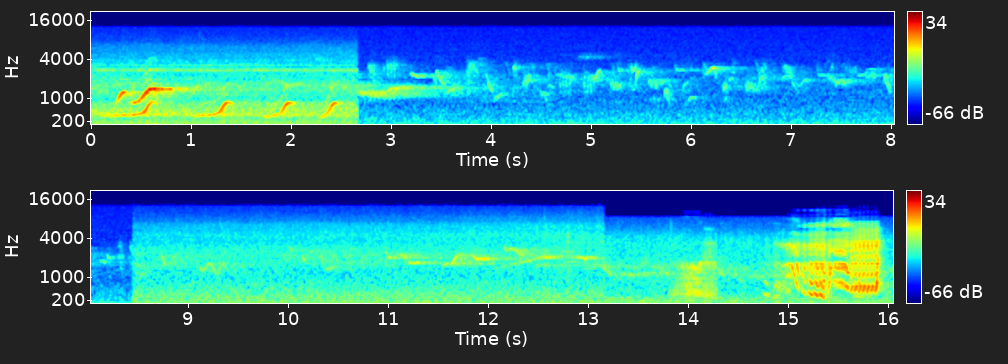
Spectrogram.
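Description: Bird calls changing from one clip to the next: first a few short rising calls about every half second, then faint high chirping, and near the end loud, harsh screeching calls.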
